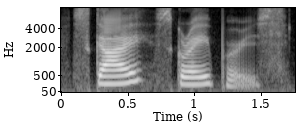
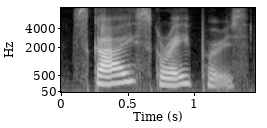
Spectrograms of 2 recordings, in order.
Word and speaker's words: skyscrapers: 내 발음을 정교하게 고급스럽게 하고 싶다 하시면은 연습하세요. skyscrapers, skyscrapers.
